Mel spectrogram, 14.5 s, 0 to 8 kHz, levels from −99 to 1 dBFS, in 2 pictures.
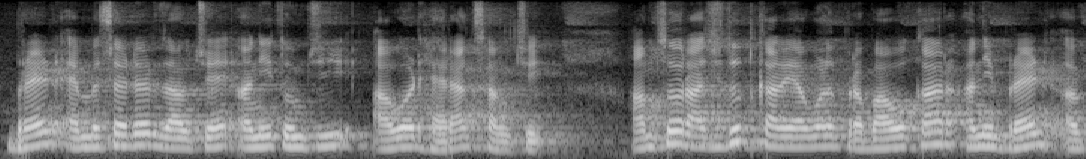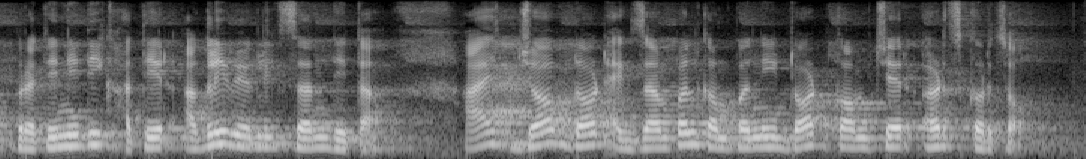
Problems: none marked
